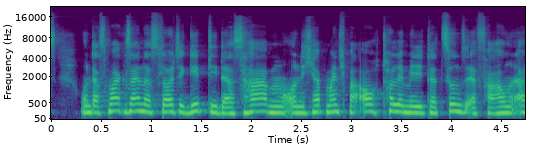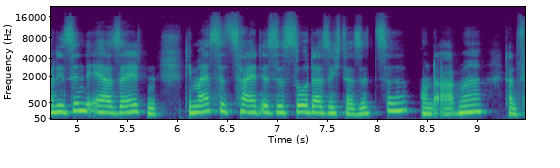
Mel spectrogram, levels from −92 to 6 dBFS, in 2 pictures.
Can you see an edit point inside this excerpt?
no; 0 cuts

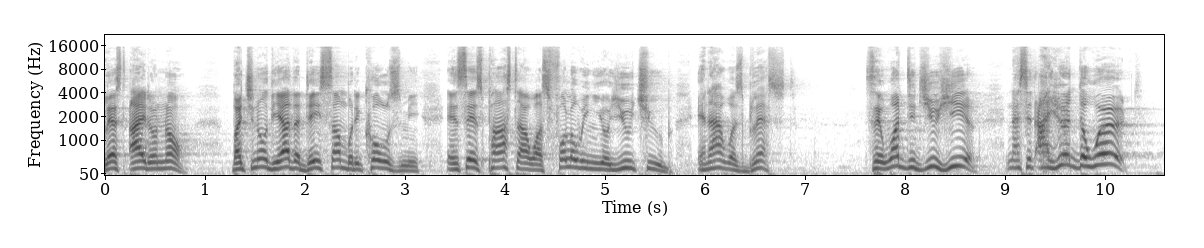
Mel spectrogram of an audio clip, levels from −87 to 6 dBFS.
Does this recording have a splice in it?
no; 0 cuts

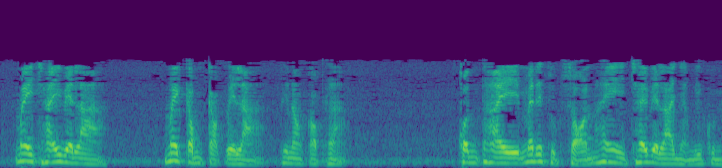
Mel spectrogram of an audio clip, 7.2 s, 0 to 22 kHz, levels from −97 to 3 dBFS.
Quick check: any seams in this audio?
no; 0 cuts

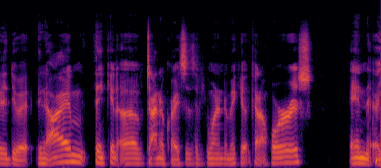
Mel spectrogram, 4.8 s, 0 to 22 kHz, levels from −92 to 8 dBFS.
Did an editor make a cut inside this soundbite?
no; 0 cuts

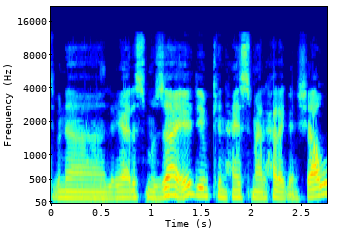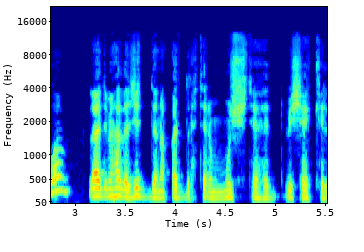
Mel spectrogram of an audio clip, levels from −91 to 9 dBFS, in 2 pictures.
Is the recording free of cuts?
no; 1 cut; at 4.2 s

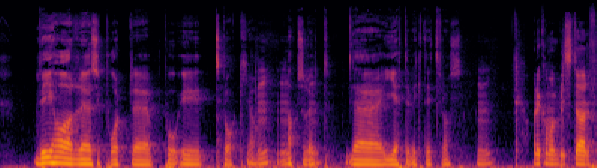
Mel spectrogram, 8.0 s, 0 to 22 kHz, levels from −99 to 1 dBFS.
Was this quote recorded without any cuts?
no; 1 cut; at 2.9 s

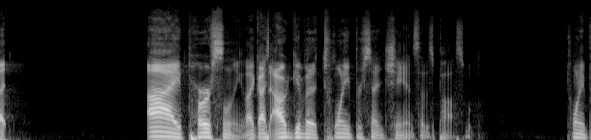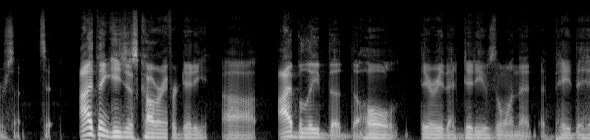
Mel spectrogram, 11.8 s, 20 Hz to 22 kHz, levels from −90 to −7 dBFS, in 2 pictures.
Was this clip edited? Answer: yes; 4 cuts; at 2.7 s, 6.3 s, 6.6 s, 7.6 s

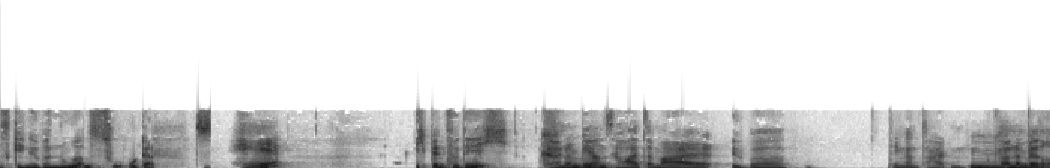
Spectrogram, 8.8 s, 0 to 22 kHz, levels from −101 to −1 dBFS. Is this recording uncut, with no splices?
no; 6 cuts; at 1.3 s, 1.7 s, 3.7 s, 4.5 s, 5.1 s, 7.4 s

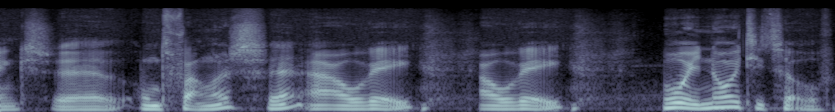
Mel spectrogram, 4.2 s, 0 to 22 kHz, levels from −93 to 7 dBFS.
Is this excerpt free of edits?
no; 1 cut; at 2.4 s

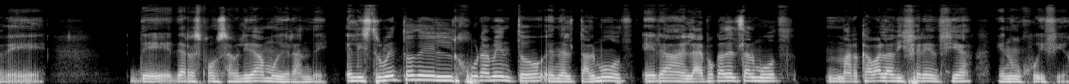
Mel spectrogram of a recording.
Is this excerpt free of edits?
no; 2 cuts; at 3.4 s, 6.3 s

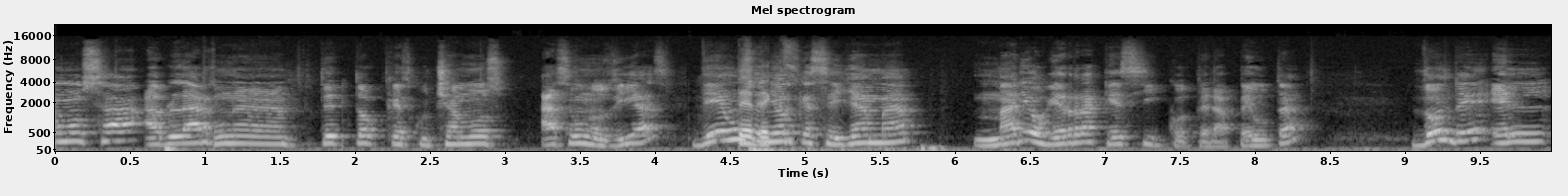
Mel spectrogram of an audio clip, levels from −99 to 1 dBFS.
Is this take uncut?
no; 2 cuts; at 1.1 s, 4.2 s

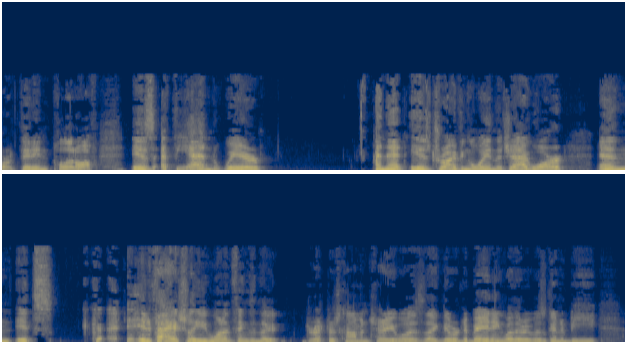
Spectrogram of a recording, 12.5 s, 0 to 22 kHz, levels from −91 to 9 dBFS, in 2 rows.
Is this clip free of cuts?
yes; 0 cuts

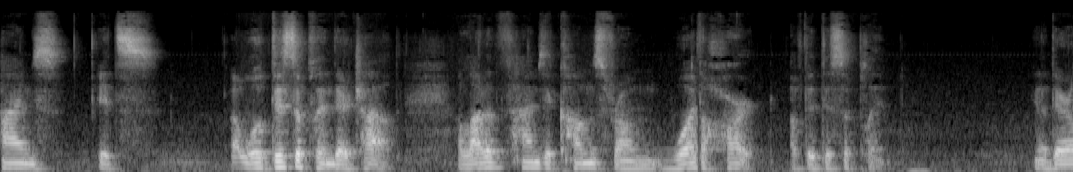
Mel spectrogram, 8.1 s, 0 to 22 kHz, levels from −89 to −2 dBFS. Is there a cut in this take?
yes; 1 cut; at 5.2 s

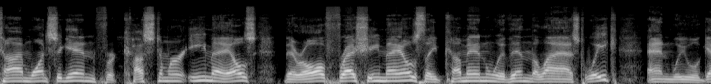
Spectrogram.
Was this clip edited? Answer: no; 0 cuts

